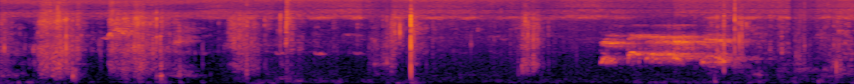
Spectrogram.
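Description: A rooster crows in a forest, answered by further distant crows and clucks amid rustling footsteps, insects and the open ambience of the woods, with no talk.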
